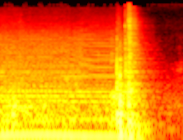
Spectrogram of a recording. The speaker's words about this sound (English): Subtle, Captain. The door? Hello, Captain?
